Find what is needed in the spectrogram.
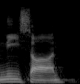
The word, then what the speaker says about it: Nisan: Chapter 2, verse 1, it came to pass in the month Nisan, or you can pronounce it Nisan,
